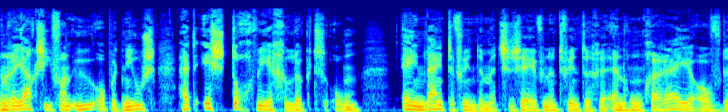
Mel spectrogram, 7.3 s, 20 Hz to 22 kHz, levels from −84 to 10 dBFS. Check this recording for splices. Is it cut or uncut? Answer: uncut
